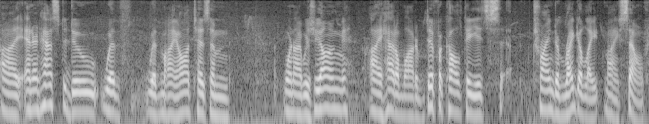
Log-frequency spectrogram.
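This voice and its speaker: Noticeable background noise sits behind this recording. A man speaks fairly slowly at a fairly high pitch. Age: 70s. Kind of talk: casual talk to camera. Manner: halting, many fillers and repeats.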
